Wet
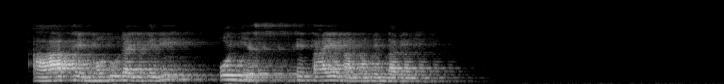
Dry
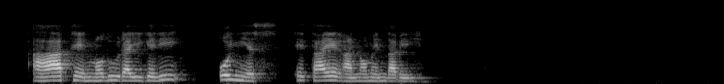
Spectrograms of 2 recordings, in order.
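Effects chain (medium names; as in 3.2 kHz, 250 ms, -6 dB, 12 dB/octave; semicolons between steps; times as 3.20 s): feedback delay 145 ms, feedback 38%, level -8 dB; simulated room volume 89 m³, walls mixed, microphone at 0.63 m; 2.56–3.23 s: three bands compressed up and down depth 100%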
